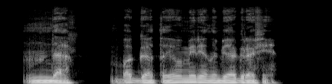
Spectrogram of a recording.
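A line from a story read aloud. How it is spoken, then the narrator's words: Wry snort. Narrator (Russian): хмыкнул я на русском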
